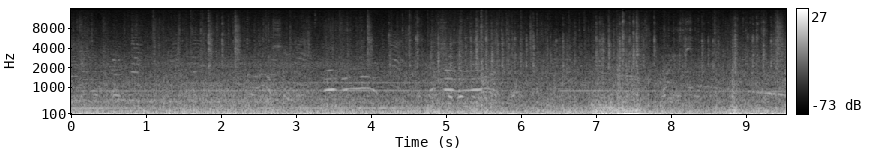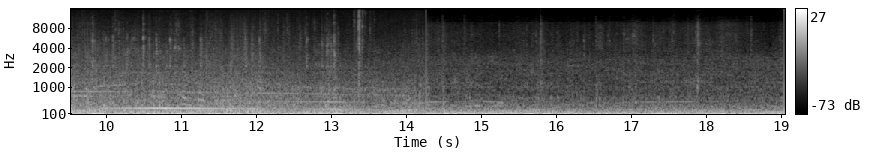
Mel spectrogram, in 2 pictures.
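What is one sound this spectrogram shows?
A bus engine rumbles steadily from inside the cabin.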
